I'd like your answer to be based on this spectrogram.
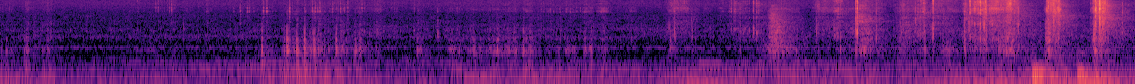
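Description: A pointed wooden stylus scratches across a thin, black-coated scratch art card lying flat on a mat. It makes a series of short, dry scraping and crinkling strokes over a low, muffled rumble, with brief bright scratchy bursts that grow louder toward the end.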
